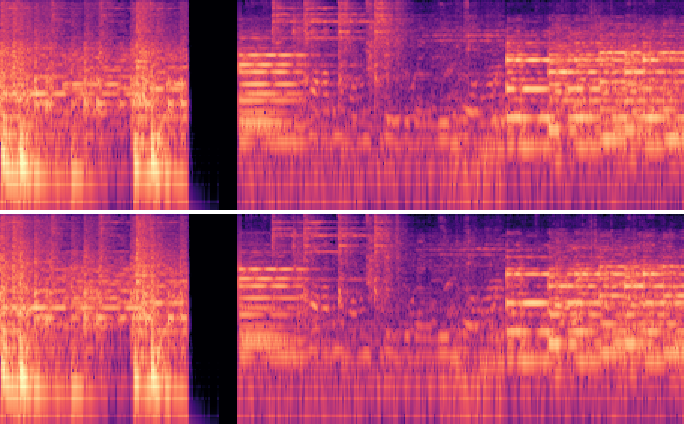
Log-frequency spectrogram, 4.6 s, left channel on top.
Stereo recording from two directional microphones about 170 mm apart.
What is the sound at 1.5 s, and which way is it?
Music, 90° right.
